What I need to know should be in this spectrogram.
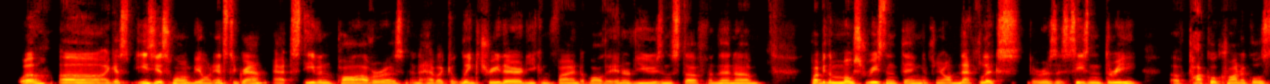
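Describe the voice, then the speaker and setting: With an American accent, a man talks at a very fast pace and medium pitch, his intonation lively over a quiet background. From Arizona, US. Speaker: professor. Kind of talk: interview.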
